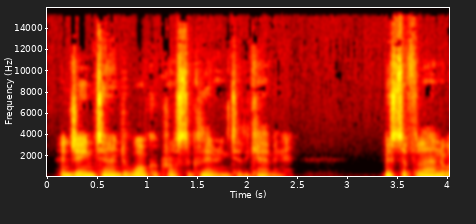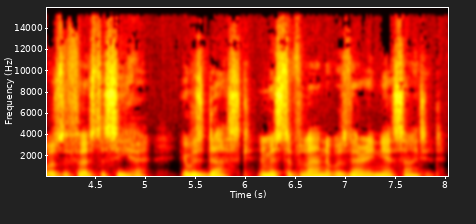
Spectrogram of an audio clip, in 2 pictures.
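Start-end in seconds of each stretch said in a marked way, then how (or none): none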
